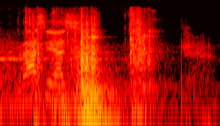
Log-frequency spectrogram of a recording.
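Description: A heavy metal door slams shut with a loud clang.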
